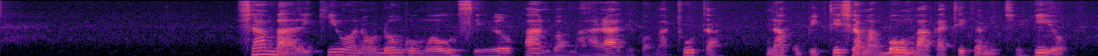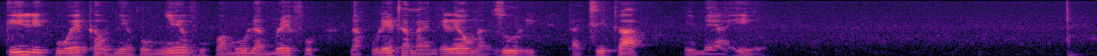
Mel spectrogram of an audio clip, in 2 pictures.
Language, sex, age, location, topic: Swahili, male, 25-35, Dar es Salaam, agriculture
